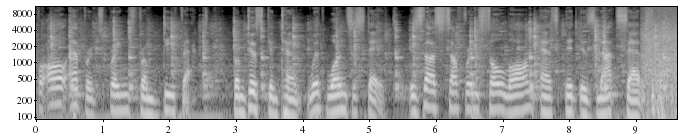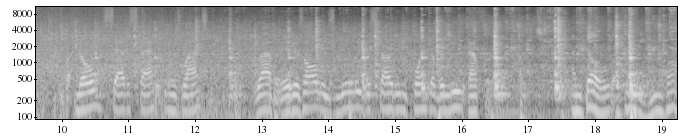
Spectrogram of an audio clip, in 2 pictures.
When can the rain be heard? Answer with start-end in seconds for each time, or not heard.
9.1-18.9.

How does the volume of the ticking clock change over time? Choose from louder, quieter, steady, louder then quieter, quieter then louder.
louder.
